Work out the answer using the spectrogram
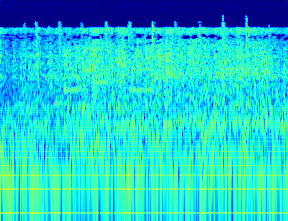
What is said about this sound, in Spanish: Vagones antiguos que vibran, como oyes, y que son capaces de hacer caer la mesa del asiento.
